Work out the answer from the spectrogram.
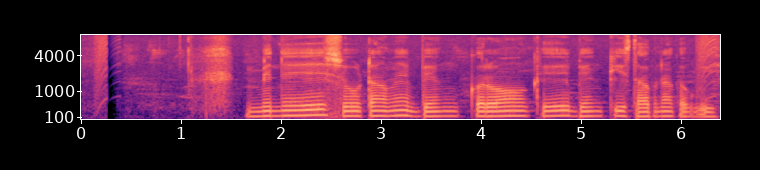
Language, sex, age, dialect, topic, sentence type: Hindi, male, 31-35, Kanauji Braj Bhasha, banking, statement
